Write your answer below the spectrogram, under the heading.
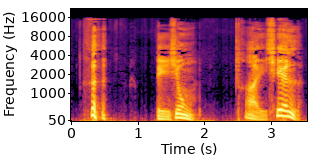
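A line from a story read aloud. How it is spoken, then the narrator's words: Smiling. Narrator (Chinese): 楚留香微笑着说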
